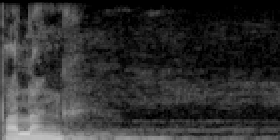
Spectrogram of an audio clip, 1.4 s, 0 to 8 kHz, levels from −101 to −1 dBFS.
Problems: constant background noise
